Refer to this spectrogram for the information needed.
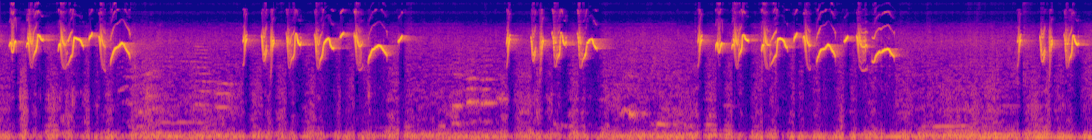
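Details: Sunbird in captivity in Gresik, East Java, 'nembak' song used to train cage birds: five energetic bursts of rapid high chips and sweeping whistled slurs, roughly every two seconds, over steady low hum.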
